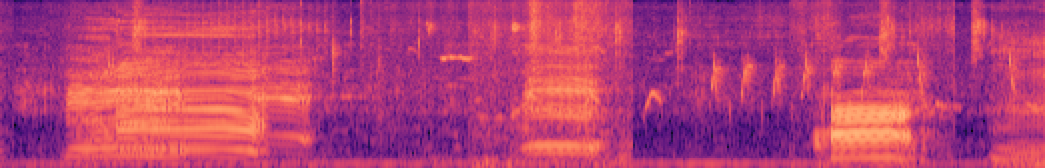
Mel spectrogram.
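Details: Cattle from a herd of hundreds out on spacious paddy fields at dusk, calling companions to return home; three strong harmonic moos, each about a second long, with short bird chirps in the pauses.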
